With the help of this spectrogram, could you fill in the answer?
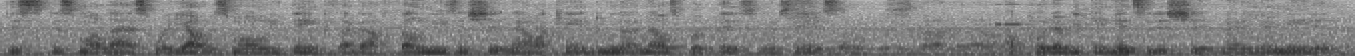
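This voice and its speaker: A man's voice: on the low side, level tone, fast talker, a crowd in the background. A young man, a rapper, chatting casually as an interview guest in a slangy, rambling way full of repeated filler phrases. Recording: echoey room with background noise.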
